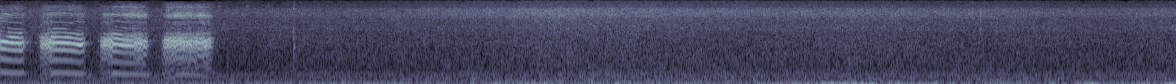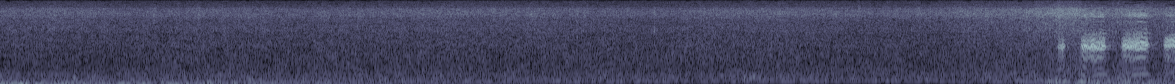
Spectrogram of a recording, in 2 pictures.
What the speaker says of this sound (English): I hear geese.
